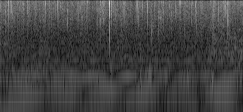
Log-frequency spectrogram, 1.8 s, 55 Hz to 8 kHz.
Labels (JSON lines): {"label": "biophony, midshipman", "recorder": "SoundTrap 500"}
